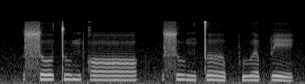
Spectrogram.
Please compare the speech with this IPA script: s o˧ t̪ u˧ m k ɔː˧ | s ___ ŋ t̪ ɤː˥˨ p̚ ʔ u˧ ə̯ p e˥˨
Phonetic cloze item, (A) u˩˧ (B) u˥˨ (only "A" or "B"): B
